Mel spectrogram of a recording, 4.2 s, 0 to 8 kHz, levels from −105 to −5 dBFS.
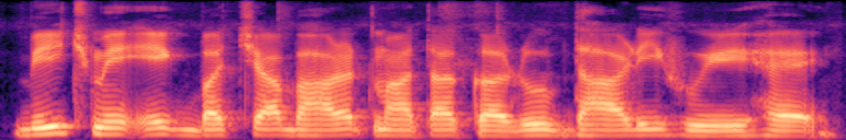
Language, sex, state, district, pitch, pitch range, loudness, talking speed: Hindi, male, Sikkim, Gangtok, 115 Hz, 110-125 Hz, -16 LUFS, 155 wpm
